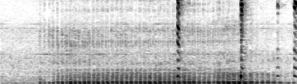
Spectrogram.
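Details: Yorkshire Terrier puppy growling while playing with its owner and a dog toy indoors; a steady low rumbling growl pulsing rapidly for about two seconds, with a few sharp clicks near the end.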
